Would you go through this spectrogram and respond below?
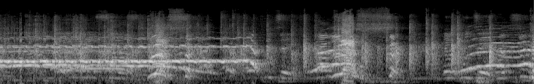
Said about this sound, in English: Clap your hands and give God praise in the house.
